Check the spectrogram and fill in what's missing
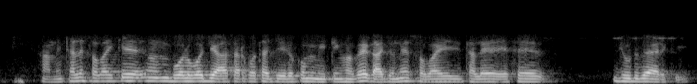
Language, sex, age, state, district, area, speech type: Bengali, male, 18-30, West Bengal, Nadia, rural, conversation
